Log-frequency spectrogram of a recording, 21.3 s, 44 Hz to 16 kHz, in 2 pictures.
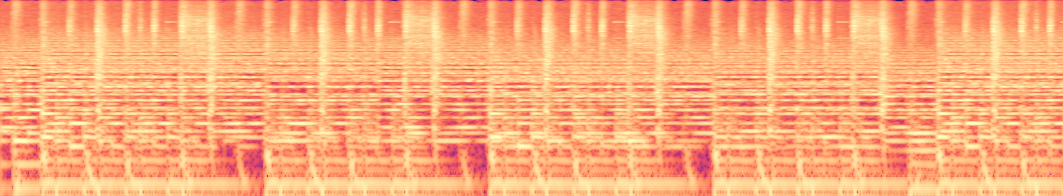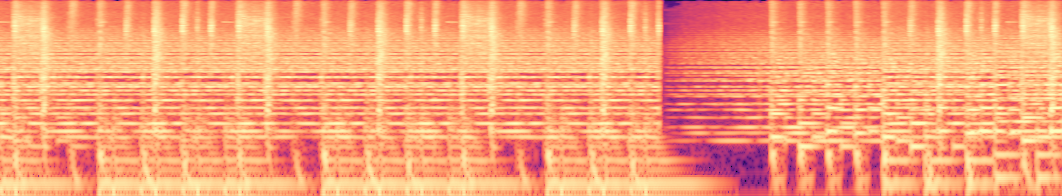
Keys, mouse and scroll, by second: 5.4 Delete, 6.5 click, 6.8 Delete, 9.6 shift+click, 10.9 shift+click, 12.4 shift+click, 13.2 shift+click, 14.5 click, 15.9 shift+click, 18.2 click, 18.8 click, 19.7 Delete, 20.9 click.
